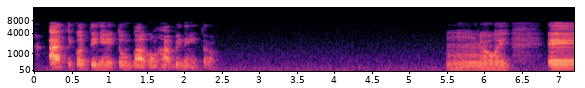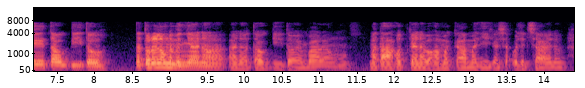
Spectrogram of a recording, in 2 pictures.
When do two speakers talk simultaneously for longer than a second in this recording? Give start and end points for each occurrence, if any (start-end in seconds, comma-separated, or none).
none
